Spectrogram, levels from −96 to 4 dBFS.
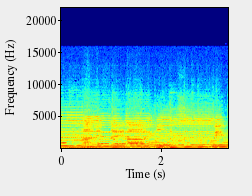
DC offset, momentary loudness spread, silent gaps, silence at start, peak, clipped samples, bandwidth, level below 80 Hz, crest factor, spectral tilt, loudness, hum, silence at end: under 0.1%; 2 LU; none; 0 s; -2 dBFS; under 0.1%; 13 kHz; -46 dBFS; 12 dB; -5 dB/octave; -14 LUFS; none; 0 s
